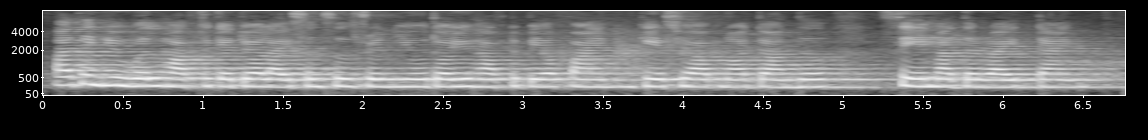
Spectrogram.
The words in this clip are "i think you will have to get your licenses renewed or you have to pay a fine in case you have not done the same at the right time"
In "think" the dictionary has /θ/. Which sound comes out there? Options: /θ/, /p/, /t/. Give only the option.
/t/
